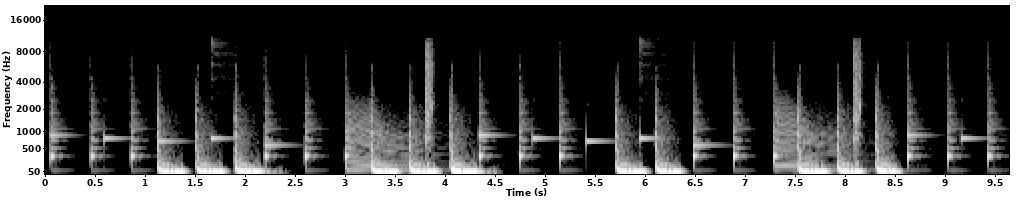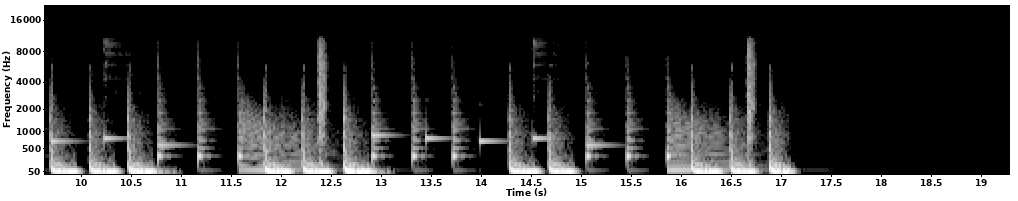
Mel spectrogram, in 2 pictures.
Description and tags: Hip Hop beats, design´t to be use´t as it is, or to be cut in to pieces.
hip-hop, beat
